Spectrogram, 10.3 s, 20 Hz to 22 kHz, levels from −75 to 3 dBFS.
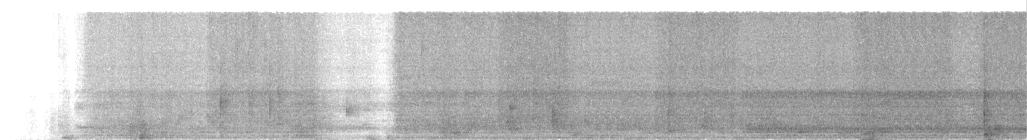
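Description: An everyday sound recording with repeated frames. Near 6.00 s a 104.5 ms block plays twice more, then at 9.03 s three more times, adding 209 ms and 313.5 ms.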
